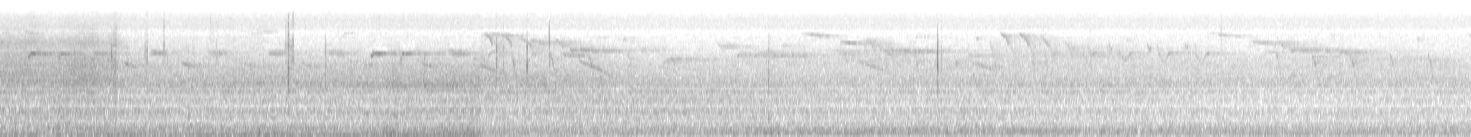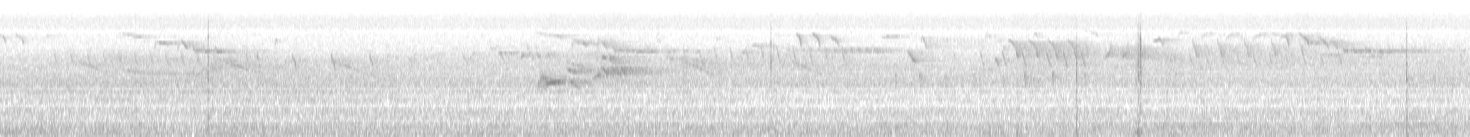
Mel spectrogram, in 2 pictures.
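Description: Faint songbirds chirping, with many short chirps and falling whistles in quick runs over quiet outdoor background noise. A low steady hum stops about three and a half seconds in.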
